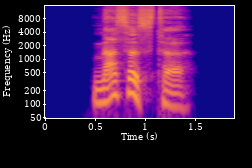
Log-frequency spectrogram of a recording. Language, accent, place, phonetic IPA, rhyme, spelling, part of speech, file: German, Germany, Berlin, [ˈnasəstə], -asəstə, nasseste, adjective, De-nasseste.ogg
- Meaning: inflection of nass: 1. strong/mixed nominative/accusative feminine singular superlative degree 2. strong nominative/accusative plural superlative degree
